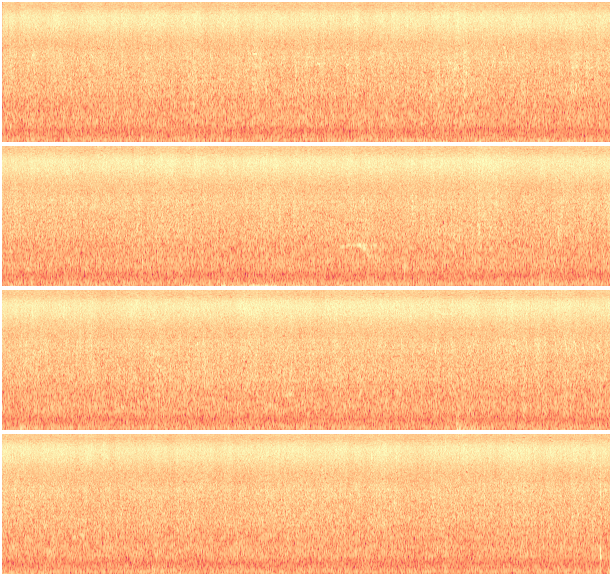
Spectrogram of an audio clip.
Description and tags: Day Fountain
Field recording of a water fountain during the day.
